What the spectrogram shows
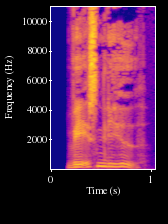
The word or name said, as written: væsentlighed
